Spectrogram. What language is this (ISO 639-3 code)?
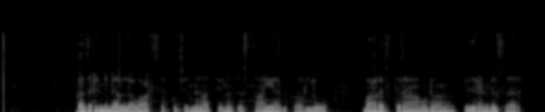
tel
